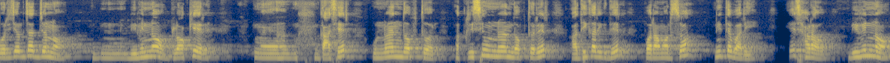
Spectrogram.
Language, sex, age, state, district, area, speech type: Bengali, male, 45-60, West Bengal, Jhargram, rural, spontaneous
